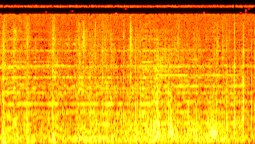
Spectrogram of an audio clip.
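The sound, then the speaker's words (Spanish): Hooves of many horses galloping as mounted troops ride out of a camp, a dense and continuous pounding of hoofbeats that carries through without a break. “¡Cabalgad! ¡Galopad hasta Gondor! Las tropas de Rohan abandonan el campamento.”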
